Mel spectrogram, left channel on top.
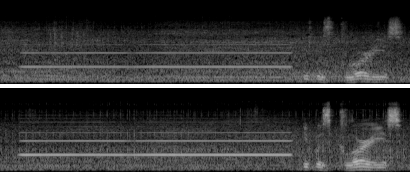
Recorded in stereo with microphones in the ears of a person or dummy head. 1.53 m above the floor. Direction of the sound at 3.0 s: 60° right (ahead or behind).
